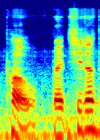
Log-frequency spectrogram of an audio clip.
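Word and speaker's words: Pugh: She's Welsh so it doesn't sound like how it's spelled. But Richard Smith, the Keto Pro, he's Welsh also, so he says it exactly right. Go figure, right? Um, so it's more like Po, but she does not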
